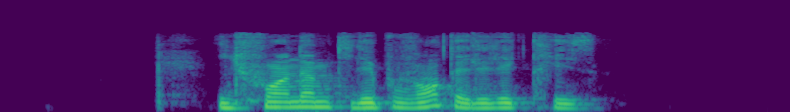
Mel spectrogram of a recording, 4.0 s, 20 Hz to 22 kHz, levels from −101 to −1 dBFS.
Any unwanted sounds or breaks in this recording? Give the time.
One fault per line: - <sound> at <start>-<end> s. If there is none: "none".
none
